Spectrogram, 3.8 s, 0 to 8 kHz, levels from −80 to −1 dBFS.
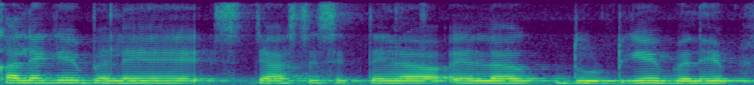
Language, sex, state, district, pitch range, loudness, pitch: Kannada, female, Karnataka, Chamarajanagar, 210-220 Hz, -14 LUFS, 215 Hz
